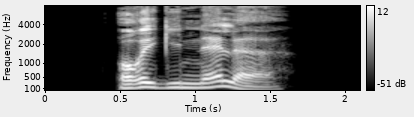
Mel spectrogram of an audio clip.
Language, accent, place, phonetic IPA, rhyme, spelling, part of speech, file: German, Germany, Berlin, [oʁiɡiˈnɛlə], -ɛlə, originelle, adjective, De-originelle.ogg
- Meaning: inflection of originell: 1. strong/mixed nominative/accusative feminine singular 2. strong nominative/accusative plural 3. weak nominative all-gender singular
